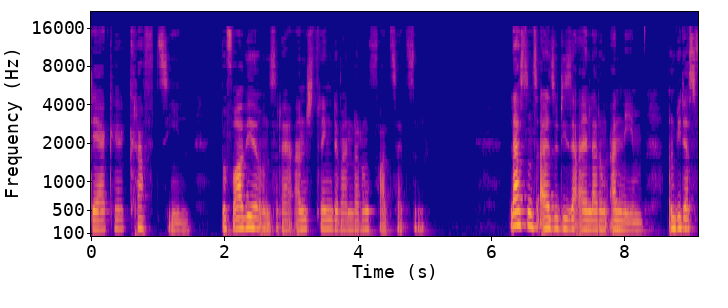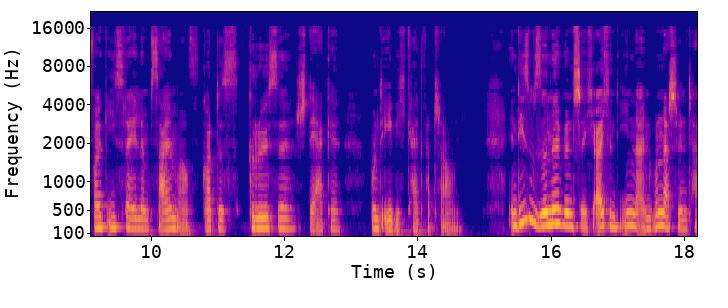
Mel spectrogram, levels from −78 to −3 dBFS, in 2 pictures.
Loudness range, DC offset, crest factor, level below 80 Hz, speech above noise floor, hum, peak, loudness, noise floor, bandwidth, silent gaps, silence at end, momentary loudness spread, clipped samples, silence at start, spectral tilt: 9 LU; under 0.1%; 20 dB; -58 dBFS; 47 dB; none; -4 dBFS; -24 LUFS; -72 dBFS; 16.5 kHz; none; 0 s; 15 LU; under 0.1%; 0 s; -5 dB/octave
